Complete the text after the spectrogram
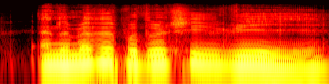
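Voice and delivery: rattled off at top speed, as fast as possible. Repeating a tongue twister after being asked to say it faster, as fast as possible. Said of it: "Can you say it faster?".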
